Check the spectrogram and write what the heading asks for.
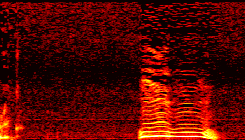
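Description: Eurasian eagle-owl calling. The falling tail of one call comes right at the start, then about a second and a half in a higher call sets in, wavers and slides down in pitch as it ends.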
